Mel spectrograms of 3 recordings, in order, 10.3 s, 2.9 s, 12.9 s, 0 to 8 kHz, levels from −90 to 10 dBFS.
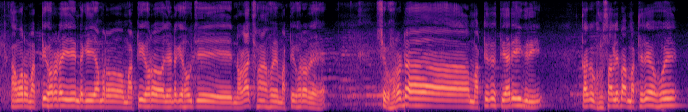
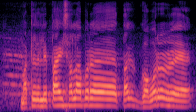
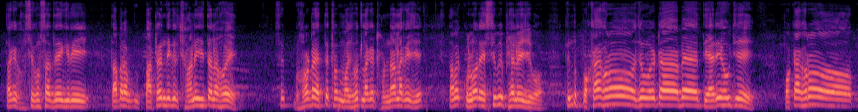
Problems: constant background noise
